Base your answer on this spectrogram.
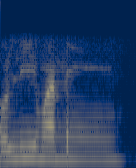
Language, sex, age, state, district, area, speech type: Odia, male, 18-30, Odisha, Kalahandi, rural, conversation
